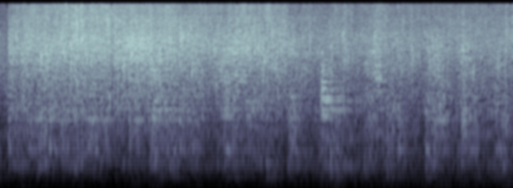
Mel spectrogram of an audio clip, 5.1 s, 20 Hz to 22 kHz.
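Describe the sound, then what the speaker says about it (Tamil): About five crushed garlic cloves sautéing in hot oil with onions for a fish curry, a loud continuous sizzle with a steady hiss and occasional spatula scrapes, close up and without talking. "நம்ம தட்டி எடுத்து வச்சிருக்க பூண்டு பல்லு ஒரு 5 பல்லு பூண்டு எடுத்துருக்கேன், அதையும் இந்த எண்ணெயிலேயே வதக்கிடலாம்"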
